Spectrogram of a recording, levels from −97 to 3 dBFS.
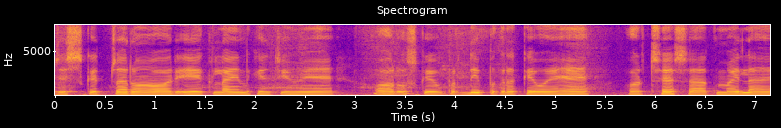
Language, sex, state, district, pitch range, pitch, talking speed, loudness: Hindi, female, Rajasthan, Bikaner, 165-170 Hz, 165 Hz, 170 wpm, -14 LUFS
